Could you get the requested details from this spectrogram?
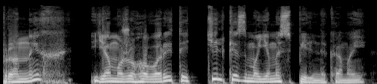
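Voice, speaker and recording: A composed merchant lays out a business proposal in a measured, persuasive voice, lower and steadier than the nobles around him, as a male reader voices him. The sound is dry and close. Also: sing-song, dark tone, no echo, lightly acted. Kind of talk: audiobook character voice.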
